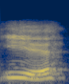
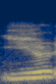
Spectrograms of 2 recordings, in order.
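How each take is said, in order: First: The final r sound is dropped. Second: The final r sound is pronounced. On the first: "in British, you can say Ear. Okay, so we never uh, was that uh, say R sound in British accent" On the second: "In American, you can say"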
